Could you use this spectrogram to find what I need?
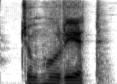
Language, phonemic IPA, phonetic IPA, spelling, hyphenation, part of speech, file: Turkish, /d͡ʒum.huː.ɾi.jet/, [d͡ʒum.huː.ɾi.je̞t̪], cumhuriyet, cum‧hu‧ri‧yet, noun, Tur-cumhuriyet.ogg
- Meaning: republic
